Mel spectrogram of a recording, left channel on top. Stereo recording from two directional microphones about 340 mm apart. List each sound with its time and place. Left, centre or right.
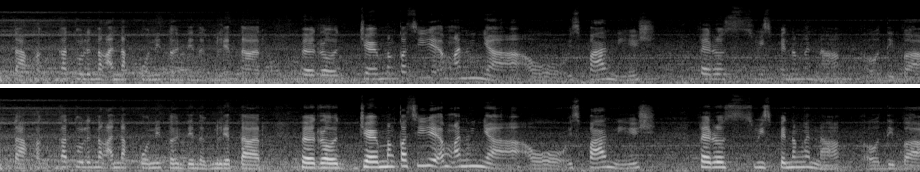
0.1 s speech: centre
7.0 s speech: centre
